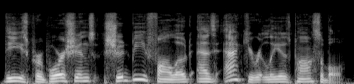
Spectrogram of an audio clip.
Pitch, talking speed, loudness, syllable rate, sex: 135 Hz, 150 wpm, -15 LUFS, 6.1 syllables/s, male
